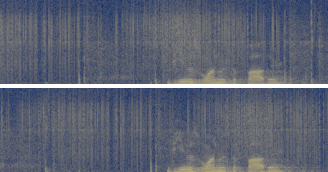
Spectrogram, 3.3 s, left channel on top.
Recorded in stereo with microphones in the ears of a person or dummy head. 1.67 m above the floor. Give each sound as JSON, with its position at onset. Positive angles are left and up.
{"t": 1.7, "sound": "a man speaking", "side_deg": -15, "distance_m": 1.3}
